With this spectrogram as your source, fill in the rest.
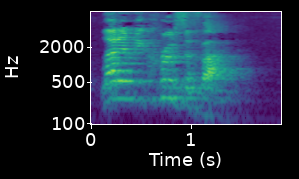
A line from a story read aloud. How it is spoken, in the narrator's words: they shouted all the more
